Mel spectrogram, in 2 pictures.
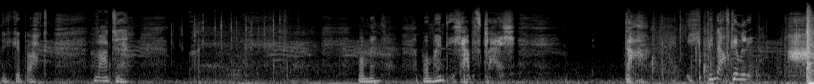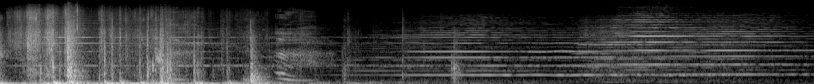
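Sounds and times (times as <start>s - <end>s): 
speech: 0.2s - 1.7s, 3.6s - 5.4s, 6.9s - 8.2s, 10.9s - 11.3s
dull thuds and scuffles: 6.6s - 13.1s
solid blow striking the back of a head: 7.9s - 13.1s.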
